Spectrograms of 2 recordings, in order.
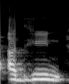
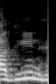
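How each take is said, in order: First: अधीन with a short opening a; शुद्ध उच्चारण. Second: अधीन with a long aa, "aadheen"; आम गलत उच्चारण. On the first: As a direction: clip the first vowel of अधीन. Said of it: "शुद्ध रूप क्या होता है". (अधीन का "अ" छोटा) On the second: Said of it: "आधीन को हम लोग बोलते हैं ना". (अधीन को "आधीन" बोलें) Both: Shown as a demonstration.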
